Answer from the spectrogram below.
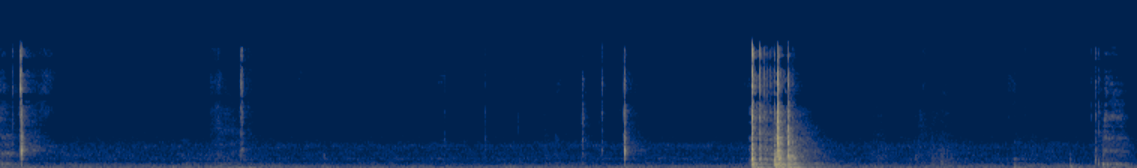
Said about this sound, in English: So I am just going to cut a whole bunch of little strips.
